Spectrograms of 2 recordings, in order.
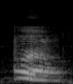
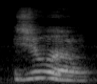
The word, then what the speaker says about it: João: Joa with a line above it. It's not a flat line either. It's a squiggly line above it. Joao. You got to hold Pronunciation. in Portuguese. Will it play the sound for us? Here we go. João, Huh? João, Joao. Joao.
